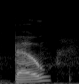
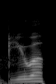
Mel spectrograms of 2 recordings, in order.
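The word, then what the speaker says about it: Beua: It was about a boy whose name is, I think it's Bo. It's spelled B-E-U-A, which I thought was Bua, but I guess it's Bo.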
